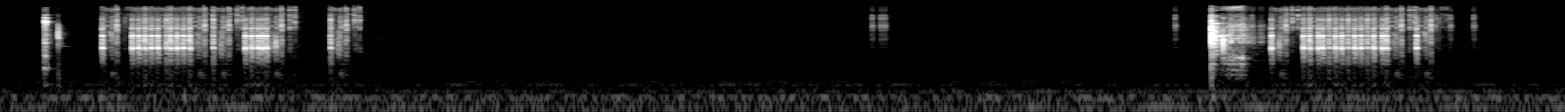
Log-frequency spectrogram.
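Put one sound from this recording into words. A high electronic whirring buzz comes in bursts.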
